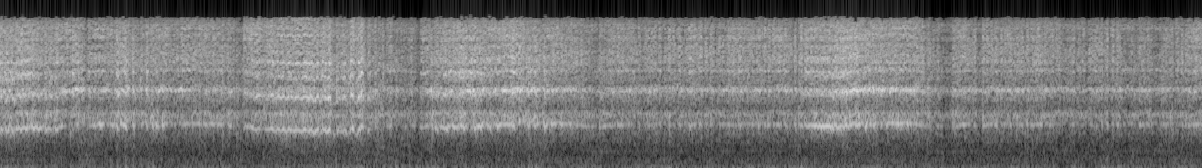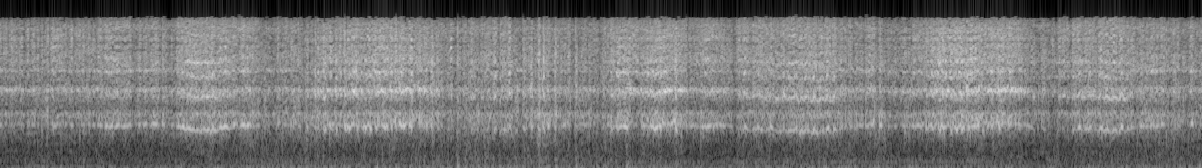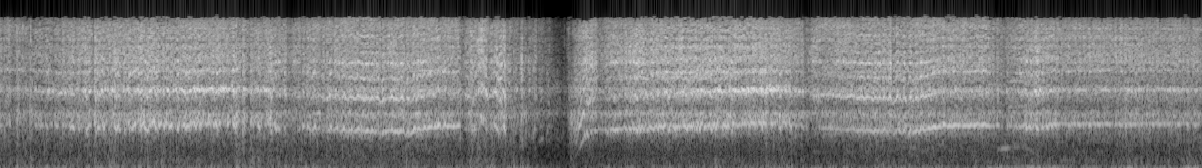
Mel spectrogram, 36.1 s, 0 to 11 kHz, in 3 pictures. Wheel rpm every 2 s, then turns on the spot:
210, 220, 220, 230, 230, 230, 230, 220, 220, 220, 220, 220, 220, 220, 170, 180, 220, 230.
none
